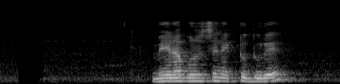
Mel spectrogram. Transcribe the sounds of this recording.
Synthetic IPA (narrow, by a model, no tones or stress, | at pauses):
meɾapoʃet͡ɕʰenek̚ʈud̪uɾe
